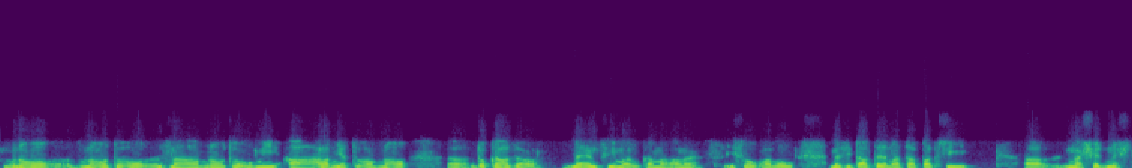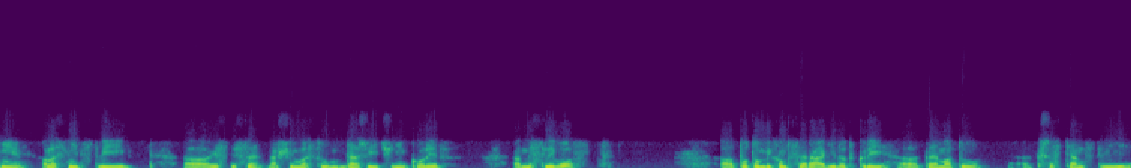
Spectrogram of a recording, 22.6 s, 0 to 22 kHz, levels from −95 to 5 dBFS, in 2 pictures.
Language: Czech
